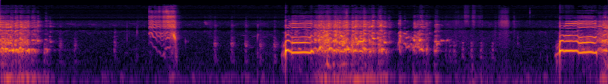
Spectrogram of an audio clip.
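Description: Turkeys gobble in loud, rapid, rattling bursts about every four seconds, with quieter clucks and shuffling between them.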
